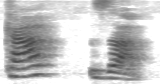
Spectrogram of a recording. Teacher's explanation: Se eu falo a palavra casa, eu tenho essa terminação no A, mas a penúltima sílaba é a mais forte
